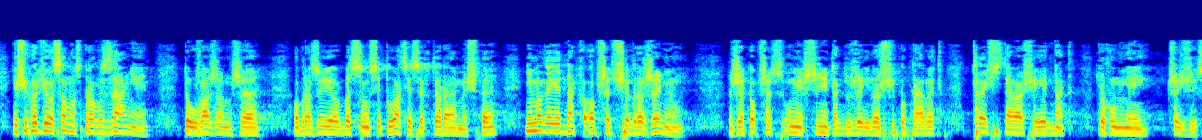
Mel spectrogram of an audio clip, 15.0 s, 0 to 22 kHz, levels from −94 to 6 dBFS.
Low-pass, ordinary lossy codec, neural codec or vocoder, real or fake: none; none; codec, 16 kHz, 4 kbps, FreqCodec, larger model; fake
